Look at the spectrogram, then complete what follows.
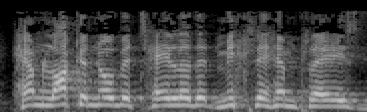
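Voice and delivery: put-on loud, rounded old vowels read aloud; Middle English reading. Shown as a demonstration. Teacher reading Chaucer's lines to the class in Middle English. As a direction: recite the old text like Chaucer. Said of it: "reading Middle English".

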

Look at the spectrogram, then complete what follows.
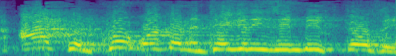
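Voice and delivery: high, rushed, mildly growled threat. A narrator's reading. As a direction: rattle off the defiant threat quickly. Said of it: "she growled".

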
